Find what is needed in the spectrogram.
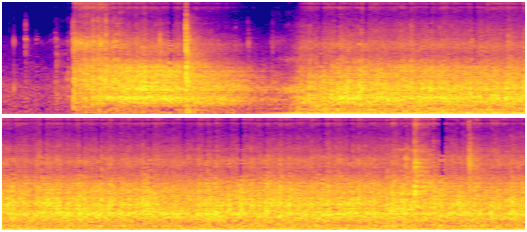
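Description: A three-chamber lottery draw machine mixing numbered balls, with a dense clatter of balls as it starts. After a short lull, a steady motor hum sets in under the continuous rattle of the balls tumbling in the chambers.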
